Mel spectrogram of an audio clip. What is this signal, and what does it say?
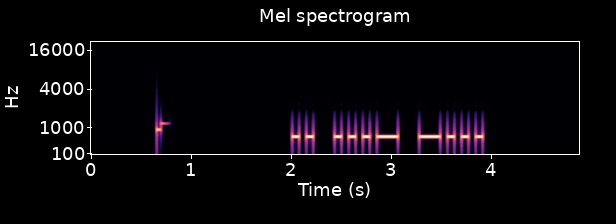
Morse code, heard as a keyed tone, about 17 wpm, 700 Hz. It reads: IVB
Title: Three Challenging Letter-Number Combinations 17wpm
